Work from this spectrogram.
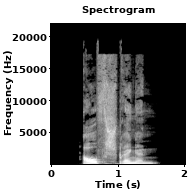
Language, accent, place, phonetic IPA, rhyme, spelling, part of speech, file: German, Germany, Berlin, [ˈaʊ̯fˌʃpʁɛŋən], -aʊ̯fʃpʁɛŋən, aufsprängen, verb, De-aufsprängen.ogg
- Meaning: first/third-person plural dependent subjunctive II of aufspringen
